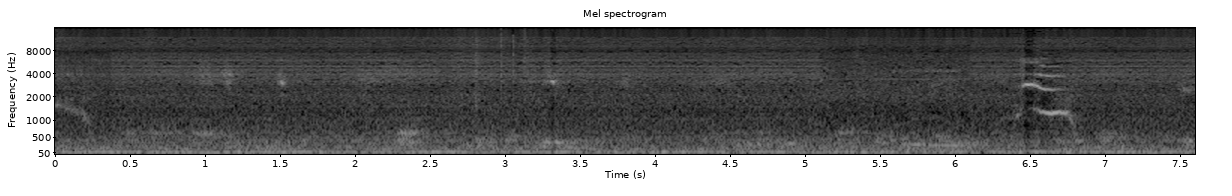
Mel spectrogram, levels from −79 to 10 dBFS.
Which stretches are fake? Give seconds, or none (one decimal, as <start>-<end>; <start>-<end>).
0.0-5.1; 6.1-7.6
